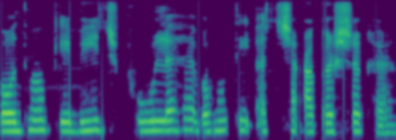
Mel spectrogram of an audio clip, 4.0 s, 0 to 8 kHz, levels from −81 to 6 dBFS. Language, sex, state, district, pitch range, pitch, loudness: Hindi, female, Bihar, Bhagalpur, 185-215 Hz, 200 Hz, -18 LUFS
